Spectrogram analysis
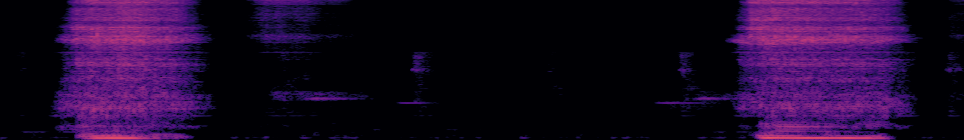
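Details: Deep, rumbling snores about five seconds apart with quiet breathing between, ordinary light sleep snoring recorded as a relaxing ASMR sleep-companion track.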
